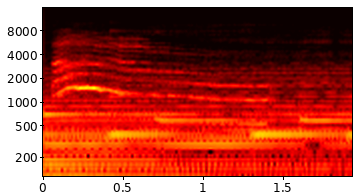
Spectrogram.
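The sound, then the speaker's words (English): Kittens, brought in boxes to a campus and destined for the roof, meowing in a steady, overlapping stream of high, drawn-out cries, fairly loud, with no voices or other sounds around them. “Tom Markley and Jesse Weaver were arriving on campus with boxes full of kittens destined for the roof.”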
